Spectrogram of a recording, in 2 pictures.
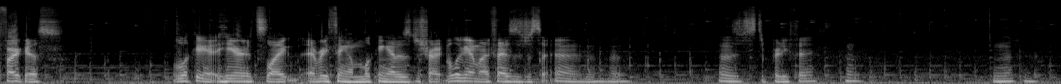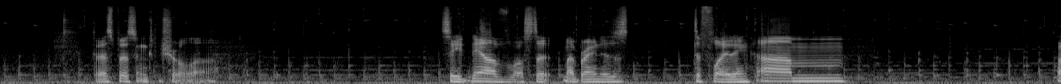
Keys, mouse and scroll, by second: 9.2 click, 14.1 click, 15.1 click, 15.8 click, 16.4 click, 17.2 click, 17.7 click, 18.1 click, 19.0-19.5 scroll down 3, 20.2 scroll down 1.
